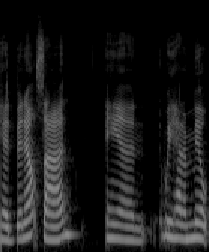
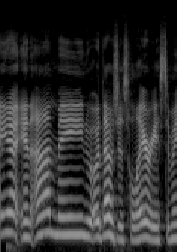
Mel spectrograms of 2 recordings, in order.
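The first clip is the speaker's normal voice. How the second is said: normal talking voice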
